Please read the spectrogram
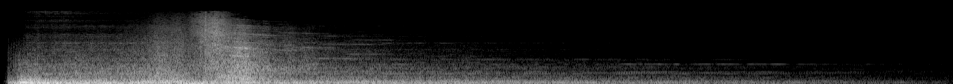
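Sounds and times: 
cinematic hit: 0.0 - 6.5
whoosh whizzing by: 0.1 - 5.5.

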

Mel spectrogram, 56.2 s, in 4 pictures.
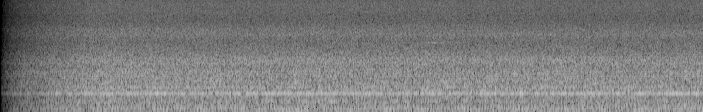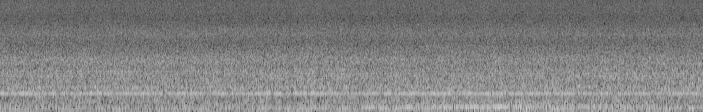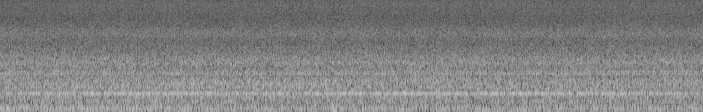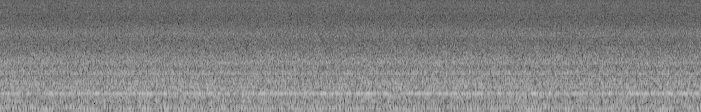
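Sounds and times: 
outside ventilation of a restaurant in Laguna Beach USA: 0.0 - 56.1.

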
